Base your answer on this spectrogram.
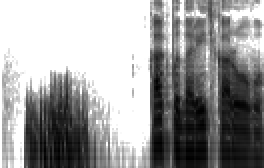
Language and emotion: Russian, neutral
